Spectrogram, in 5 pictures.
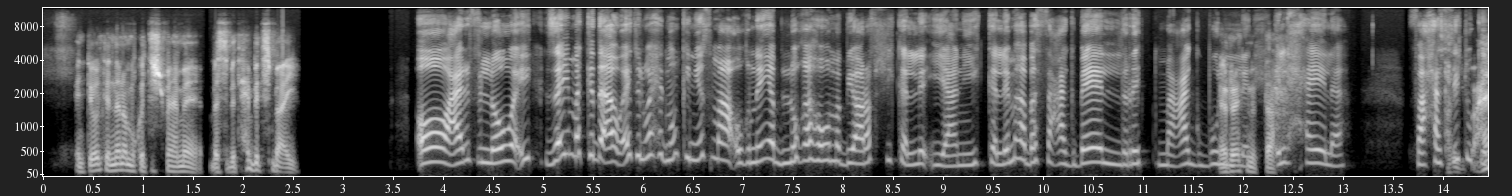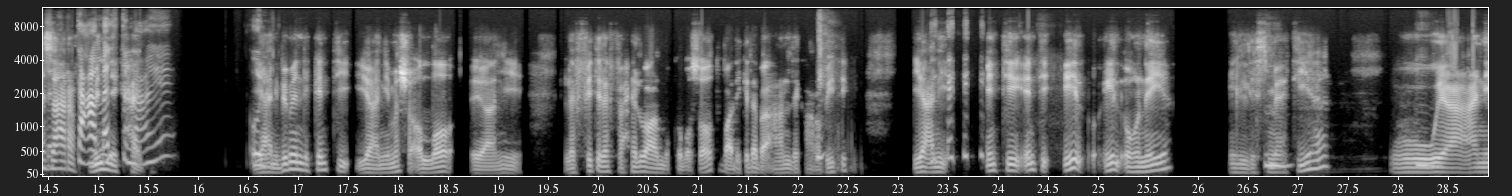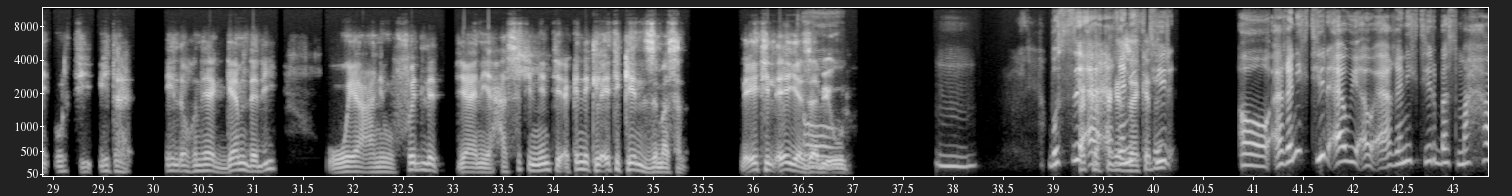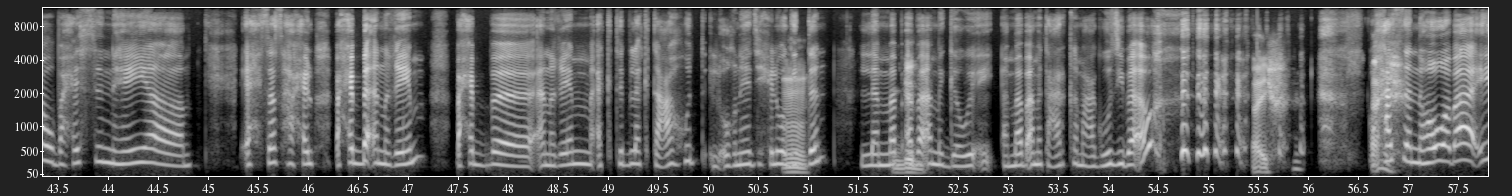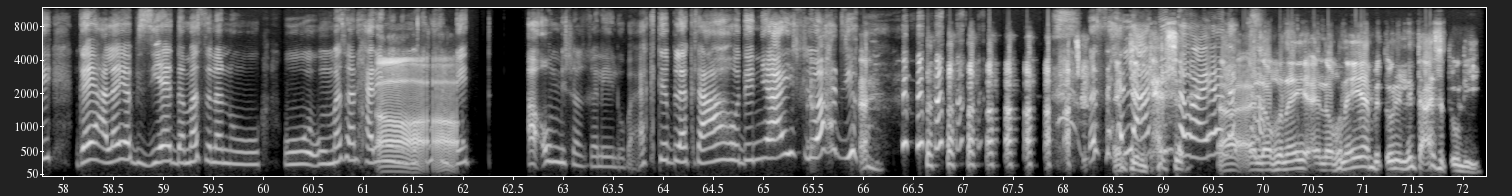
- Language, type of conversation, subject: Arabic, podcast, شو طريقتك المفضّلة علشان تكتشف أغاني جديدة؟
- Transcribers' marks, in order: in English: "الريتم"; in English: "الريتم"; laugh; tapping; other background noise; laugh; laughing while speaking: "إنّي أعيش لوحدي"; laugh; laughing while speaking: "بس حِل عنّي أنت وعيالك هأ"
